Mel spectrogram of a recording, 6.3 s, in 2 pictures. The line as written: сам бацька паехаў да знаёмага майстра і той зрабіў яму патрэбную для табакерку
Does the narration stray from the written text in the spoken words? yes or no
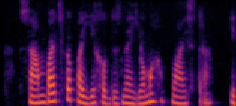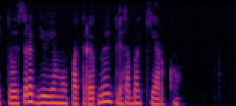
no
